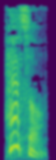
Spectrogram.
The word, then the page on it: hassel: British English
